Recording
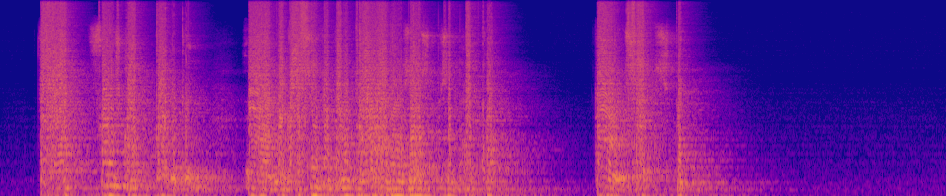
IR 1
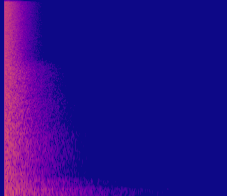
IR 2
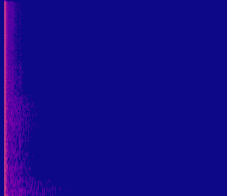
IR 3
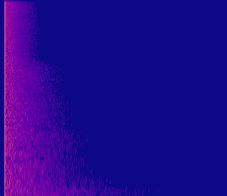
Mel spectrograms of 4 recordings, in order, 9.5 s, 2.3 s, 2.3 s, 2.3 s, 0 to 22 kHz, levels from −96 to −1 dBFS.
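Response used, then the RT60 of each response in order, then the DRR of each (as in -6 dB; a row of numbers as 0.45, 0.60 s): 3; 1.0 s, not exponential, 1.6 s; -11.0, 6.5, 1.0 dB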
